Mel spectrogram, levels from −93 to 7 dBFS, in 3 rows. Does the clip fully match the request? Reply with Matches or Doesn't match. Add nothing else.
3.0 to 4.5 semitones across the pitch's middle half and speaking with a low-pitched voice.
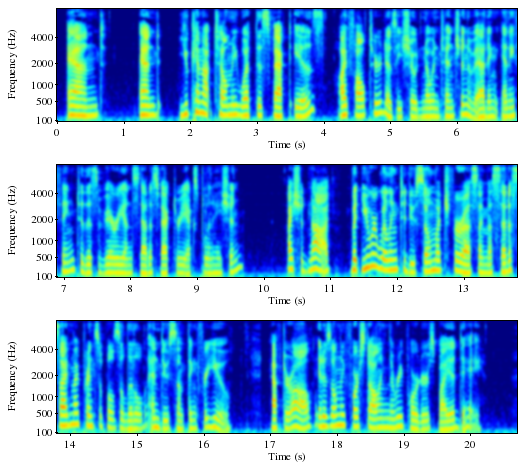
Doesn't match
